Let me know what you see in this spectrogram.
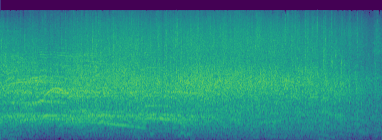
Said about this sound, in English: Thank you. It really wasn't that long an applause.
